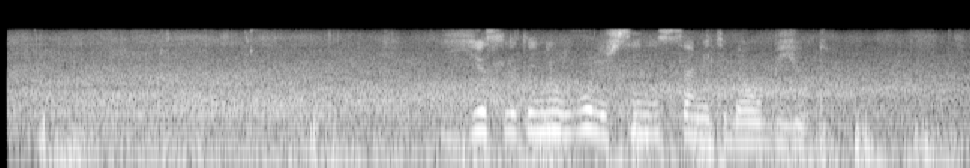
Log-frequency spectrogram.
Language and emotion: Russian, angry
